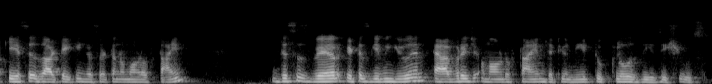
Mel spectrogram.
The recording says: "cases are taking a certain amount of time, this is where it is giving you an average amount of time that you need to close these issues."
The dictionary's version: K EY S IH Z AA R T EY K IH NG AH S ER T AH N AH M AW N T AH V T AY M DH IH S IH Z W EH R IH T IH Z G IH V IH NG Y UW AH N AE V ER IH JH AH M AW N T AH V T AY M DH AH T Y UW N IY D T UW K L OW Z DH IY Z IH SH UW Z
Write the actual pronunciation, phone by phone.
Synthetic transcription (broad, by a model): K EY S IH Z AA R T EY K IH NG AH S ER T AH N AH M AW N T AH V T AY M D IH S IH Z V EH R IH T IH Z G IH V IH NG Y UW AH N AE V ER IH JH AH M AW N T AH V T AY M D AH T Y UW N IY D T UW K L OW Z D IY Z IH SH UW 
